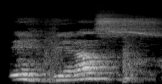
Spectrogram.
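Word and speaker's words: اهدنا الصراط: Jadi ihdinas ini alnya tidak ihdinal sirah bukan, ya. Langsung ihdinas.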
